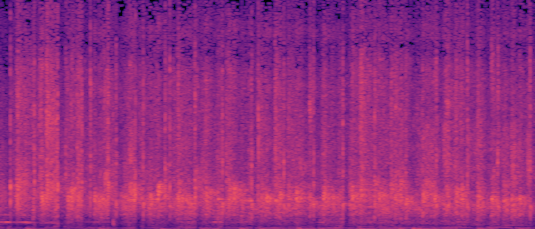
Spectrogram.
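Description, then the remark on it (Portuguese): An audience applauds a volunteer steadily and loudly for about five seconds, a dense continuous patter of many hands clapping, with a low humming tone underneath and no talking. “Damos un aplauso.”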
